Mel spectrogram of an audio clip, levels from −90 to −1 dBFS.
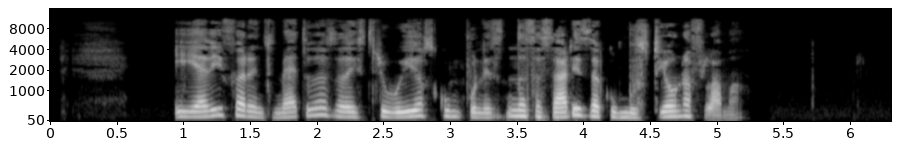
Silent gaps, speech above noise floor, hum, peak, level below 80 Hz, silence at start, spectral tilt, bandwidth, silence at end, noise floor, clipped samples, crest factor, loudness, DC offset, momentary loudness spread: none; 51 dB; none; -2 dBFS; -68 dBFS; 0.95 s; -5.5 dB/octave; 11.5 kHz; 1.15 s; -73 dBFS; under 0.1%; 22 dB; -23 LUFS; under 0.1%; 8 LU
